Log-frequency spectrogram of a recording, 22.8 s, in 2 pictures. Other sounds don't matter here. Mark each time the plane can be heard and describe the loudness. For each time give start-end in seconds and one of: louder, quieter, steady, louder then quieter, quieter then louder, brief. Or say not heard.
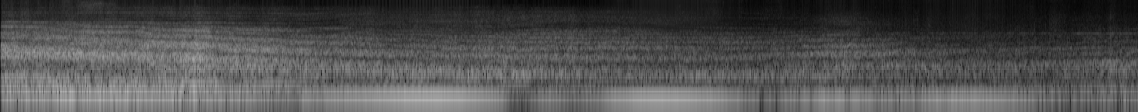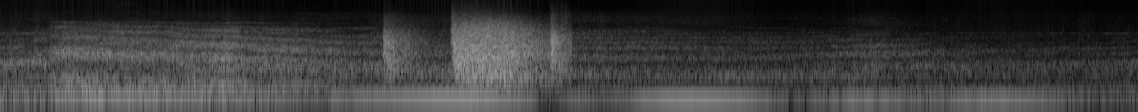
0.0-22.7 quieter.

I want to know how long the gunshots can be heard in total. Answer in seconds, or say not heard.
2 s.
